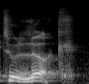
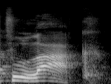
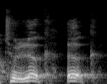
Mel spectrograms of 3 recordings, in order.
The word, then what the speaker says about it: look: Yes, exactly, to look. C'est un ou court. Vous voyez ici, ça ne se prononce pas de la façon suivante. Ce n'est pas to look. Non, to look, avec la gorge.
